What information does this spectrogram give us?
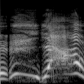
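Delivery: sudden high shout of a quarrel; imitating a furious outburst; mock angry yell. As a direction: bark it like someone picking a fight. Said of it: "막 이러면서 막 싸우는 거죠".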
